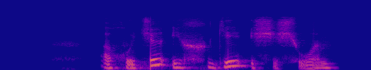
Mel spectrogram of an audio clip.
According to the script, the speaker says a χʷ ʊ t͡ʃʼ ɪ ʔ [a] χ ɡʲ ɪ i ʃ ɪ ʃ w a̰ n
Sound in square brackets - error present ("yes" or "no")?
yes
